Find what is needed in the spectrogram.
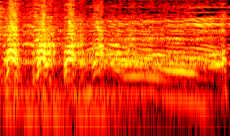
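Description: A person laughing in quick bursts, then trailing off in one long laugh that slowly falls in pitch.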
